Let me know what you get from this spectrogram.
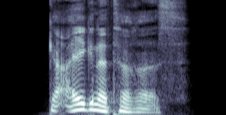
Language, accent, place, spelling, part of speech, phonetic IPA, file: German, Germany, Berlin, geeigneteres, adjective, [ɡəˈʔaɪ̯ɡnətəʁəs], De-geeigneteres.ogg
- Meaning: strong/mixed nominative/accusative neuter singular comparative degree of geeignet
